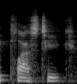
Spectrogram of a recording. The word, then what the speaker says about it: Plastiq: yesterday on the stream, it's definitely Plastique, because if it was just plastic, they would have just spelled it with a C, okay? So I'm on Team Plastique over here. That's how I've always pronounced it.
